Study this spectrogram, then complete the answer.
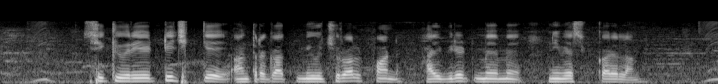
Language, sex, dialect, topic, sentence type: Bhojpuri, male, Western, banking, statement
